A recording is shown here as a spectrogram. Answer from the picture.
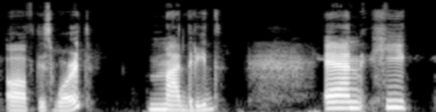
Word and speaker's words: Madrid: Madrid. So that is the correct pronunciation of this word, Madrid. And he said that he has heard three other pronunciations. Madrid, as if the word finished by a Z instead of a D.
